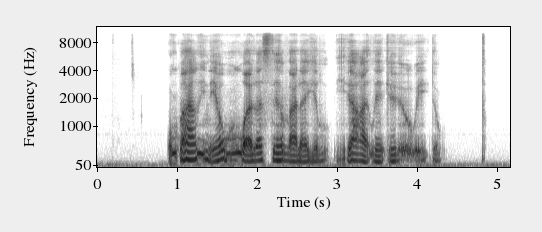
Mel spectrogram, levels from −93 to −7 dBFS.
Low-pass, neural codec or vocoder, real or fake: 9.9 kHz; autoencoder, 22.05 kHz, a latent of 192 numbers a frame, VITS, trained on many speakers; fake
